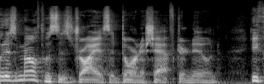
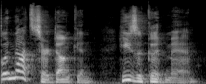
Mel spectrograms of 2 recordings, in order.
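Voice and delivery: usual speaking voice

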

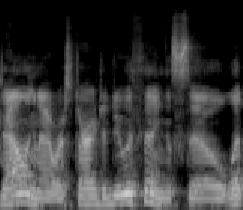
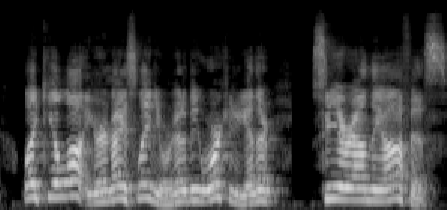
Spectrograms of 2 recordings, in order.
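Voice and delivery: chipper, upbeat, pitched-up and loud tone; 7 semitones higher, 8 dB louder than usual. Retelling a scene, choosing the upbeat Dowling voice over the Buffy voice. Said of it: "my upbeat Dowling voice".

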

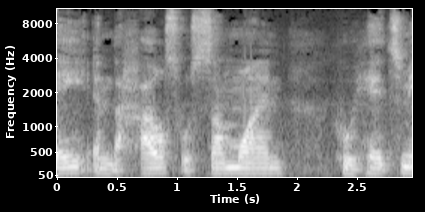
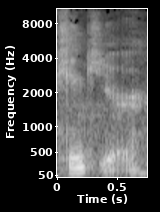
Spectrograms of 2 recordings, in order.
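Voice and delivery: sly, breathy, devious whisper; 9 dB quieter than usual. Telling listeners at home about recently getting kinkier, sly devious tone on kinkier. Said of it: "I say with a devious voice".

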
